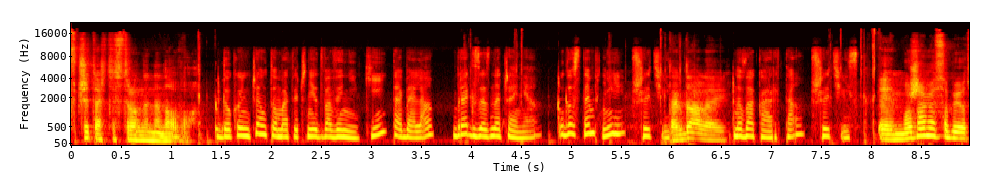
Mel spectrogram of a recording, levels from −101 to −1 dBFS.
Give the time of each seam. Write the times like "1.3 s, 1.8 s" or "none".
6.0 s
